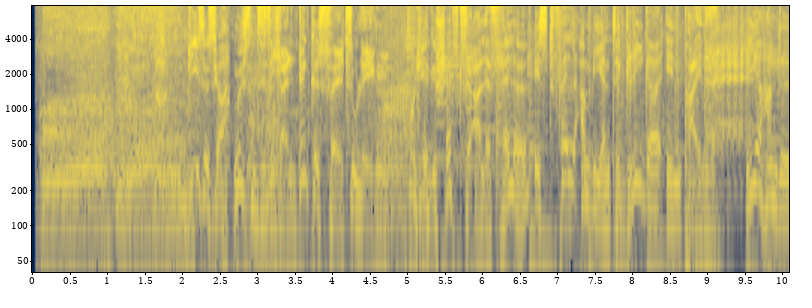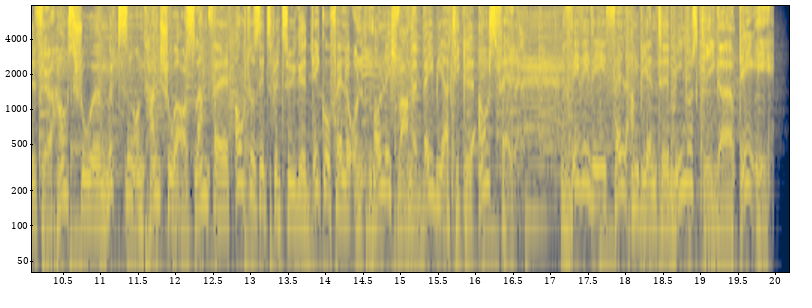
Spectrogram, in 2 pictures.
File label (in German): Radiospot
